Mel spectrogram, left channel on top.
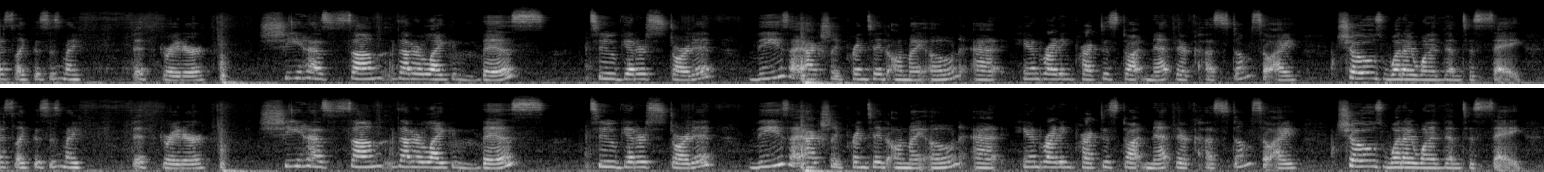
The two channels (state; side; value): normal; both; correlation 0.54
